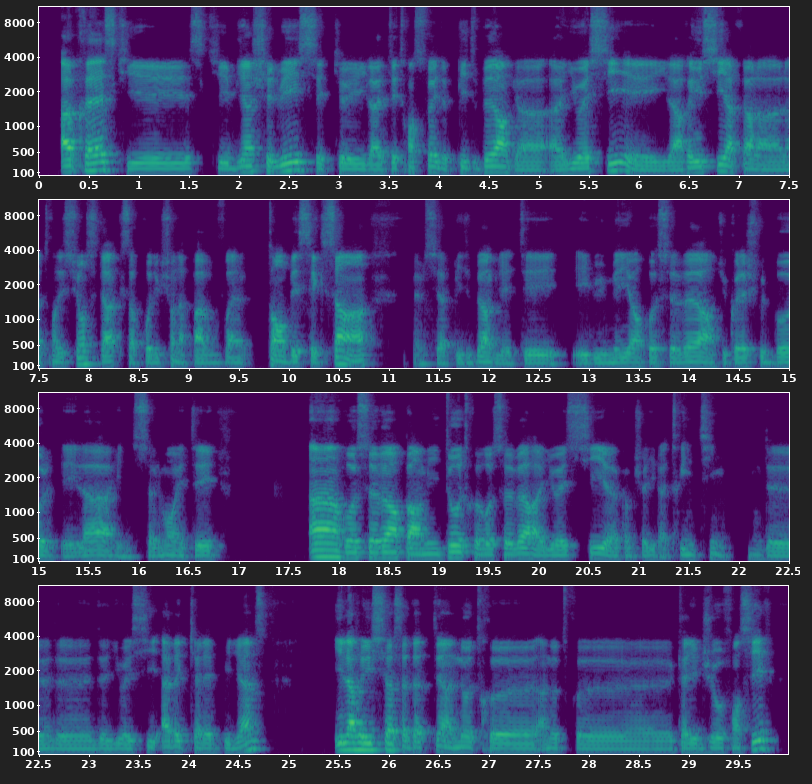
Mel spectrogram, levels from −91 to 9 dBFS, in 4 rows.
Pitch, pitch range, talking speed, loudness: 90 Hz, 80-105 Hz, 195 wpm, -31 LUFS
